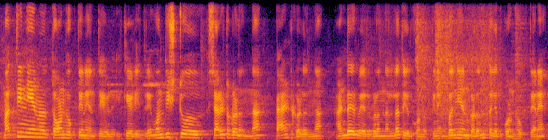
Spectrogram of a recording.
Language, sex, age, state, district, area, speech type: Kannada, male, 18-30, Karnataka, Shimoga, rural, spontaneous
